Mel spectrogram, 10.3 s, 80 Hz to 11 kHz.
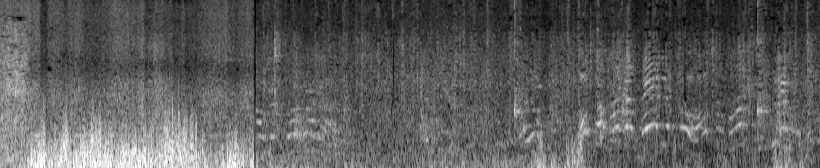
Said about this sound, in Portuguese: Imperatriz do Maranhão. Eu 40 anos de idade, nunca tinha visto na cidade de Imperatriz chover chuva de granizo, ó. As pedras de gelo aí, ó.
